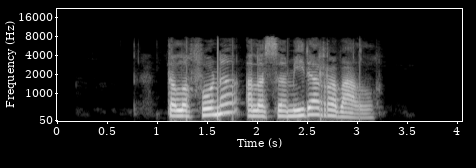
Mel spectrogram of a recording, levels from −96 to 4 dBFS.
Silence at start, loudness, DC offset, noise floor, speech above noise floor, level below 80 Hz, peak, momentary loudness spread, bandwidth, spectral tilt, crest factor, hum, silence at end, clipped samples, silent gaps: 1.1 s; -15 LUFS; under 0.1%; -82 dBFS; 67 dB; -56 dBFS; -2 dBFS; 7 LU; 8 kHz; -6.5 dB/octave; 16 dB; none; 0.9 s; under 0.1%; none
